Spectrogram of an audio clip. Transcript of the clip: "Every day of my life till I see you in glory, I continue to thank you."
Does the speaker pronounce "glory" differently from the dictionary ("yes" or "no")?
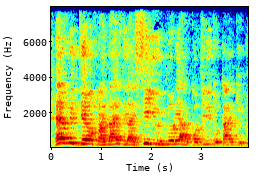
yes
